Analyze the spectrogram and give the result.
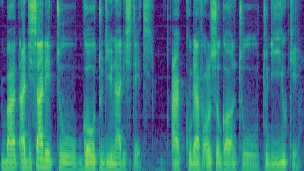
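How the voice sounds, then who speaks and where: A commentator in his thirties from Ivory Coast, a native French speaker with an Ivorian French accent, gives a measured solo monologue. His voice is low-pitched and a bit bright, and he uses frequent fillers and restarts.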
